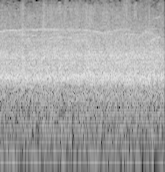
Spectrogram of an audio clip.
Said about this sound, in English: Roberts hounding in on it, and it's gone in! And the crowd going absolutely mad.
